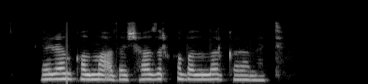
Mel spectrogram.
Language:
Uyghur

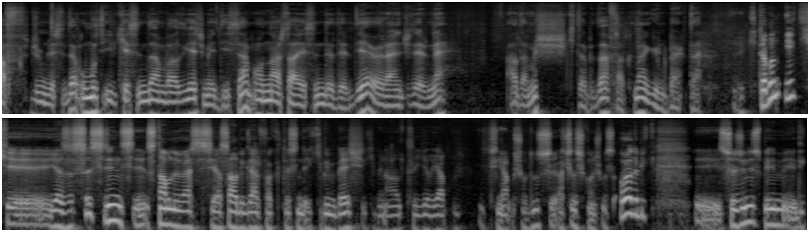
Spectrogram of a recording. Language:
Turkish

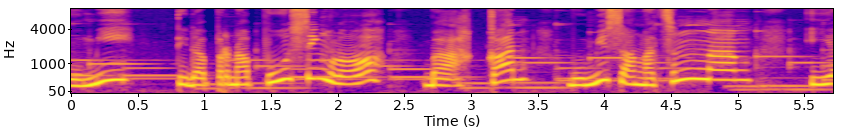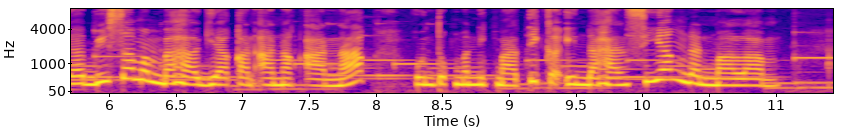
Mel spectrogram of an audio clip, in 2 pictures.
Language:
Indonesian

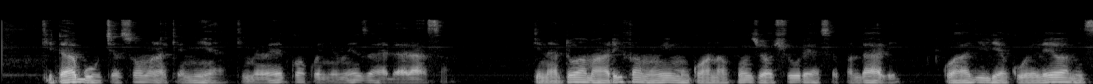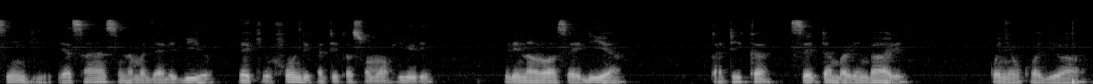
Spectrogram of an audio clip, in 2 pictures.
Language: Swahili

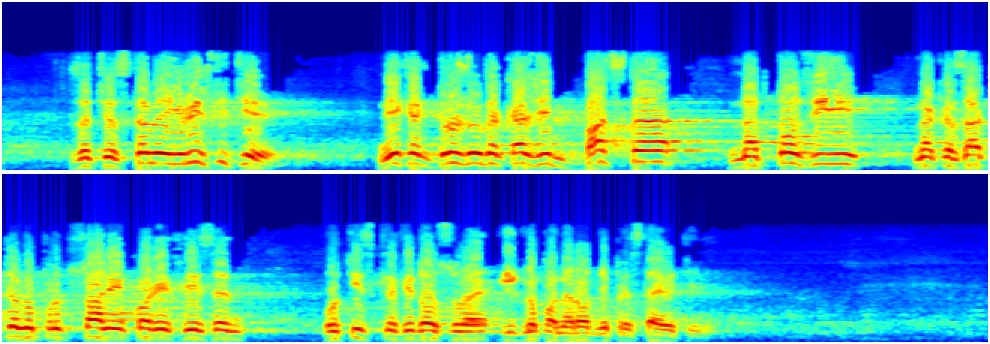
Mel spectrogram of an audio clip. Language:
Bulgarian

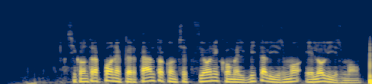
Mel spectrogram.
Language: Italian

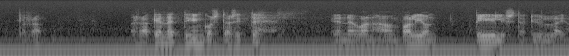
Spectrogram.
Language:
Finnish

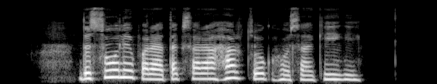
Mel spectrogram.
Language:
Pashto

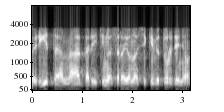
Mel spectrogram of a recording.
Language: Lithuanian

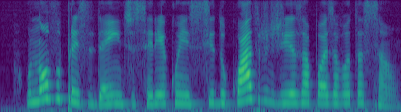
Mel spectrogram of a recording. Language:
Portuguese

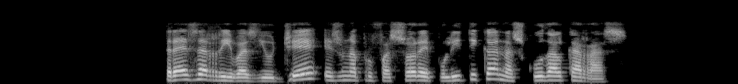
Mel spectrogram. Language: Catalan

